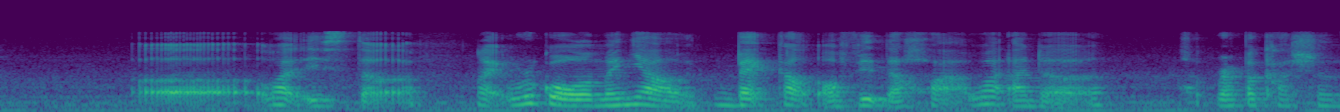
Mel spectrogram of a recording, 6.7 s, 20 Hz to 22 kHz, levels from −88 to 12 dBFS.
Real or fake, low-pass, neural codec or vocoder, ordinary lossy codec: real; none; none; none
